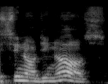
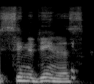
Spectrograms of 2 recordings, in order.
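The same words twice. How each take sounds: First: The name is pronounced in a Greek way. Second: The name is pronounced in an American English way. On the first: This is the original form in the home language. "but it would be Sinodinos, uh, you know, in the Greek" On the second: This is how the family says it in America. "the American way to, I mean, all my cousins say Sinodinos"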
